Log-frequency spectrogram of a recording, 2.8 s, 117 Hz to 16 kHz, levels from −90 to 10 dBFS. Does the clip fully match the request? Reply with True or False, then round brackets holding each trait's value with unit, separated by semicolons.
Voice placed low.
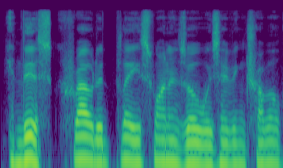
True (125 Hz)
